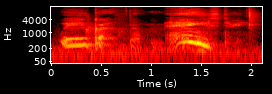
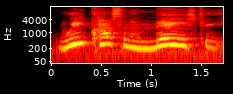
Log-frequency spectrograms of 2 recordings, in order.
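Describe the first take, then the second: First: "We crossing the main street" whispered, softer and slow; tense whisper. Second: Said in the usual way. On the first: Retold or imitated. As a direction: hush "We crossing the main street" like sneaking across.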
